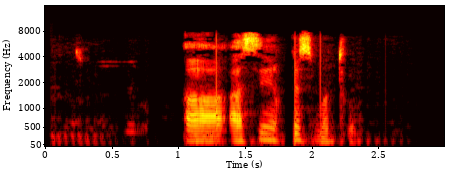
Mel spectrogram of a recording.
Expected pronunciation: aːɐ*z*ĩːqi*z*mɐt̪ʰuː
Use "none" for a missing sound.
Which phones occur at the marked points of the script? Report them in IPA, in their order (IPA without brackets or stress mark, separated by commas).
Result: s, s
